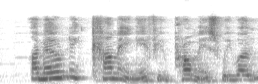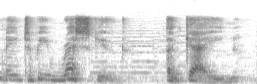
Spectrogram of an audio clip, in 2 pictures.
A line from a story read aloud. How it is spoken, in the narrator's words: said in a haughty tone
